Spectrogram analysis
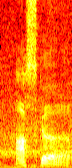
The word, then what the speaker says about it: Asuka: see who this is, the Raw Women's Champion, Asuka, or as the announcer on this game calls her, Asuka.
